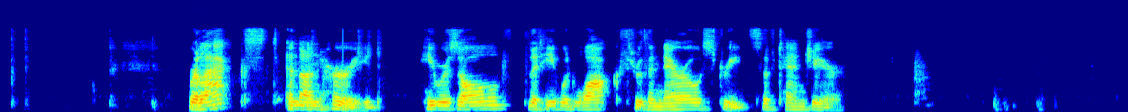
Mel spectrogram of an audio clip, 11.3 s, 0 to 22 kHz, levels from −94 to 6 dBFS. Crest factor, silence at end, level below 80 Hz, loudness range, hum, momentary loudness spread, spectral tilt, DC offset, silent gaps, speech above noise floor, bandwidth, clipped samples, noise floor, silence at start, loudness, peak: 22 dB; 2.9 s; -72 dBFS; 11 LU; none; 14 LU; -6 dB/octave; under 0.1%; none; over 63 dB; 8 kHz; under 0.1%; under -90 dBFS; 1.9 s; -28 LUFS; -8 dBFS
